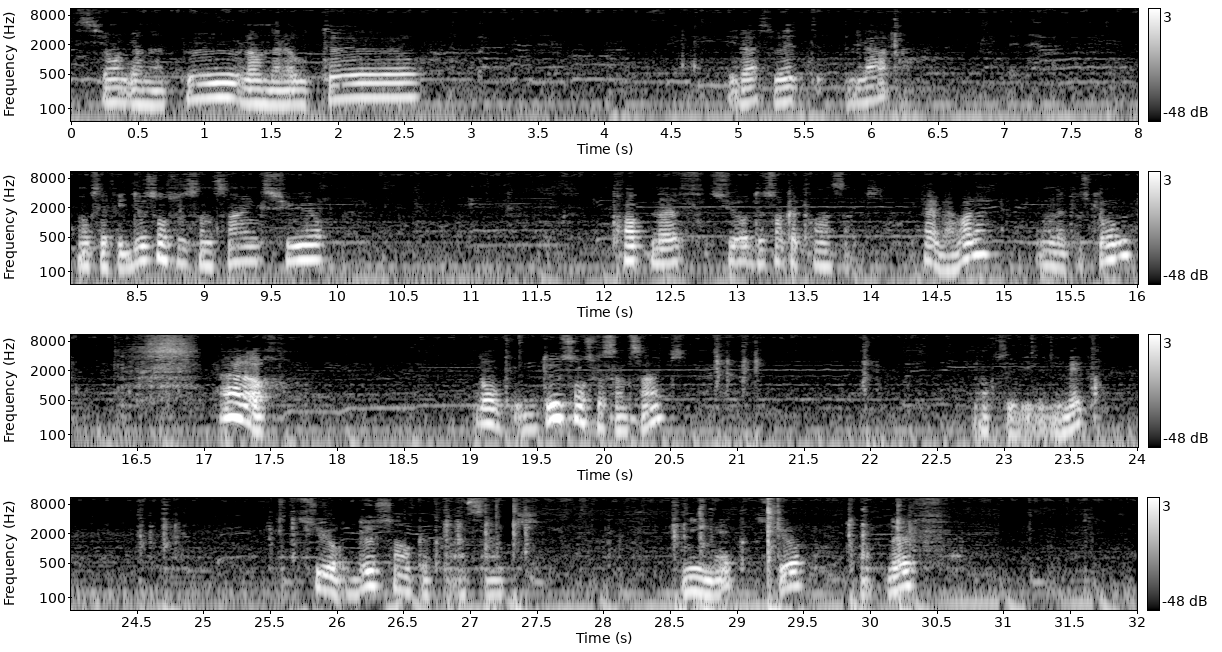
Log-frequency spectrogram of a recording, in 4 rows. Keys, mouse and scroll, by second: 0.1 middle click, 5.4-8.2 middle drag, 8.6 middle click, 9.4 middle click, 19.4-21.2 drag, 21.2-24.8 middle drag, 24.8 m, 28.8 m.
